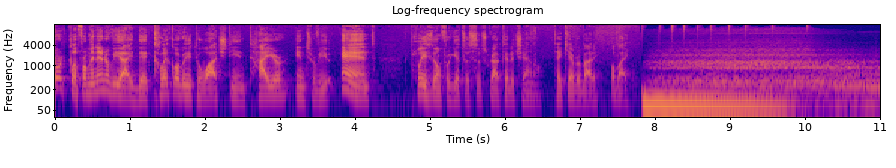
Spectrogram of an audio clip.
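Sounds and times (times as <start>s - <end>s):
deep cinematic boom: 7.8s - 11.0s
low drone: 7.8s - 11.0s.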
